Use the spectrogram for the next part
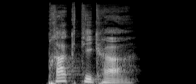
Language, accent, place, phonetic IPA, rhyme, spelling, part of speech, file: German, Germany, Berlin, [ˈpʁaktika], -aktika, Praktika, noun, De-Praktika.ogg
- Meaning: plural of Praktikum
